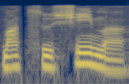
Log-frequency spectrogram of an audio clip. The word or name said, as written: Matsushima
